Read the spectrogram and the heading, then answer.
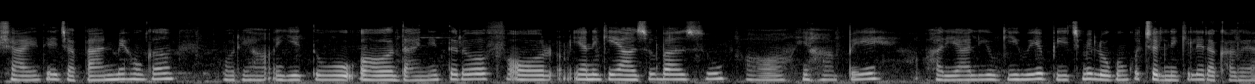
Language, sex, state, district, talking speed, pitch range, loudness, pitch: Hindi, female, Uttar Pradesh, Etah, 145 wpm, 205-235 Hz, -26 LUFS, 220 Hz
